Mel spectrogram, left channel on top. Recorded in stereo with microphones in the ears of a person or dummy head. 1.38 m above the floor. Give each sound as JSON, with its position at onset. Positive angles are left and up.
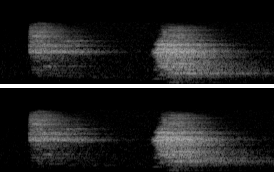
{"t": 0.3, "sound": "breathing", "side_deg": 0, "distance_m": 3.0}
